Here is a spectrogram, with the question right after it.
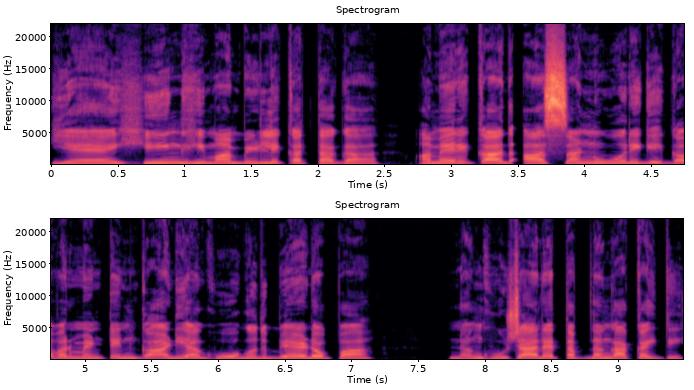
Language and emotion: Kannada, fearful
